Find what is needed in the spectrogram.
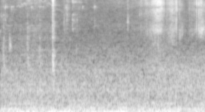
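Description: Light metallic jingling, a few brief jingles, over a steady low rumble.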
